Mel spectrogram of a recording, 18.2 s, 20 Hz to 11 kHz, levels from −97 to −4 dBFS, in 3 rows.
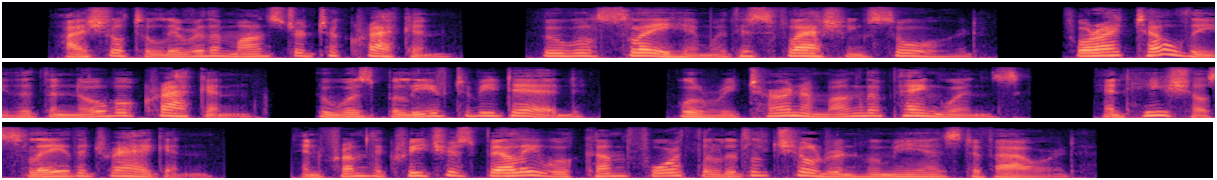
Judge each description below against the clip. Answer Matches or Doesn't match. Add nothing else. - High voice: Doesn't match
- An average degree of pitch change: Doesn't match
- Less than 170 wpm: Doesn't match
